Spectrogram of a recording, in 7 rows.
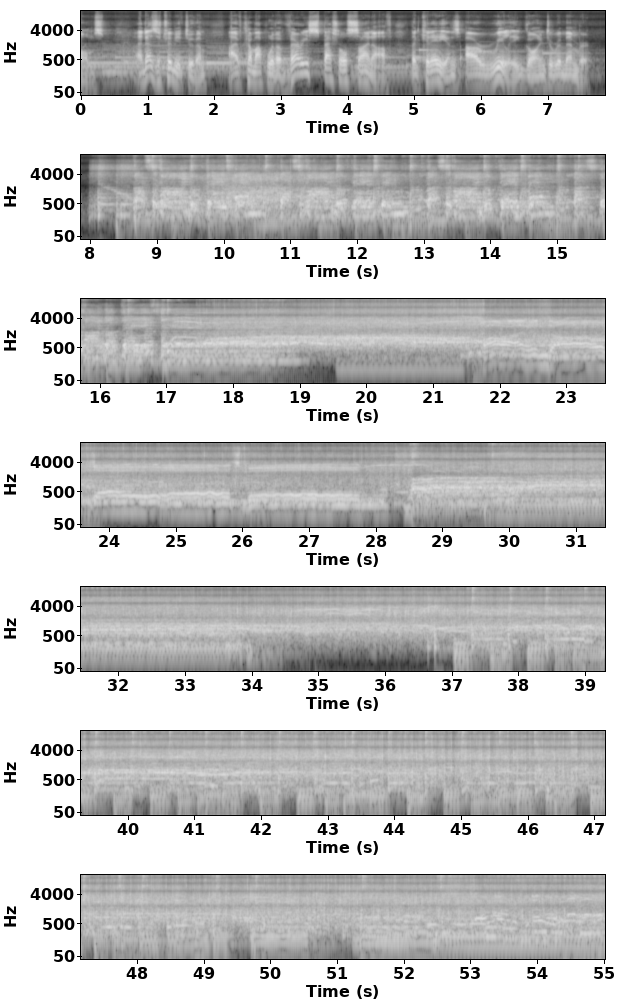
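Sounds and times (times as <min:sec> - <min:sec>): upbeat music with steady beat: 0:08.0 - 0:19.2, 0:36.6 - 0:55.0
gospel choir singing: 0:08.6 - 0:34.3.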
